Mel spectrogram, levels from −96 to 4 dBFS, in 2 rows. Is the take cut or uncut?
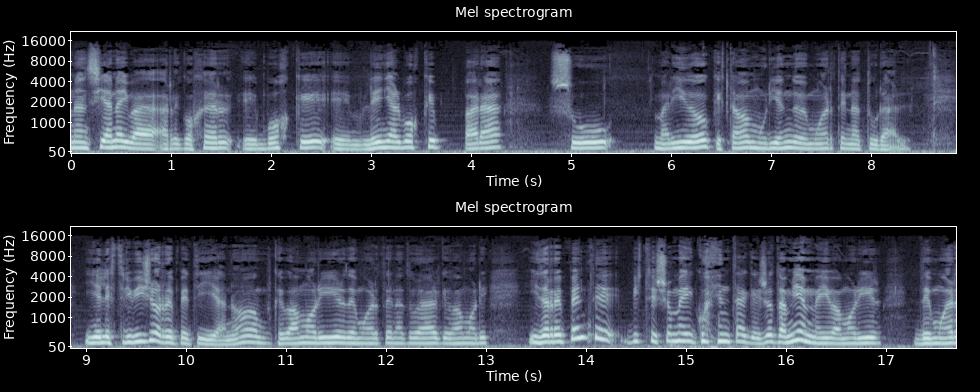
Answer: uncut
